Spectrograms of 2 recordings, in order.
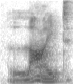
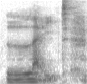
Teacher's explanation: the diphthong a turns into something like I but I disagree what I hear is more of an extremely open e sound almost as if you pronounced the e in a as open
